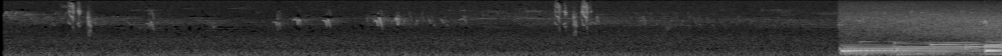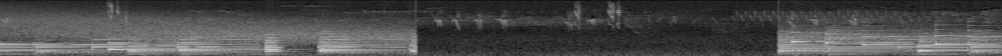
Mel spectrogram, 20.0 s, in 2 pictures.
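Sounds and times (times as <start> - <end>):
faint outdoor hiss: 0.0 - 20.0
small birds chirping: 0.0 - 20.0
music: 8.4 - 14.2, 17.8 - 20.0.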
